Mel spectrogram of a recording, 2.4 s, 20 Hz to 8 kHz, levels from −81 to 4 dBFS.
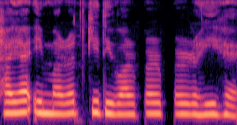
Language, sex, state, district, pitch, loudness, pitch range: Hindi, female, Tripura, West Tripura, 215 Hz, -16 LUFS, 205-225 Hz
